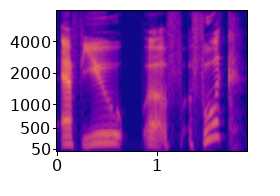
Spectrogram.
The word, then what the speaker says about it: fuik: Well, it looks like their word is pronounced fuik, spelled F-U-I-K. But at least the American English way is fyke. So maybe that's how they pronounce it as well.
